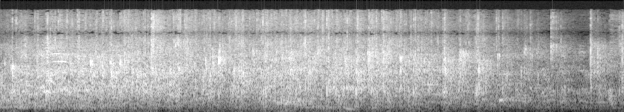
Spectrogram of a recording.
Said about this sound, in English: I'm sorry. Let's all clap our hands for a moment.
